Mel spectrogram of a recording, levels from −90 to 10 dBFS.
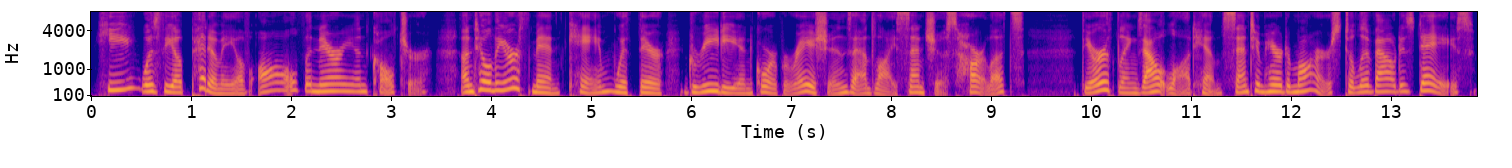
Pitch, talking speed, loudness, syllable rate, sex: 210 Hz, 145 wpm, -19 LUFS, 4.3 syllables/s, female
